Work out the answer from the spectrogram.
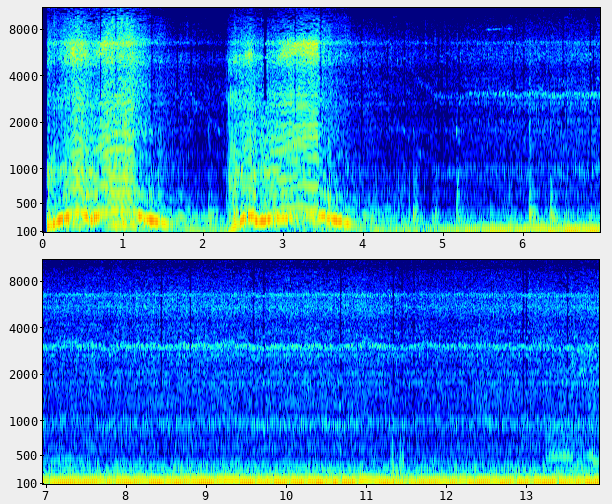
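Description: Competition car's engine revved twice, each rev rising and falling in pitch, then settling to a steady idle.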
